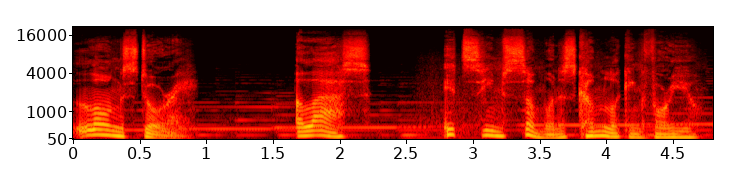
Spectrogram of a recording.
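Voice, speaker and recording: A man's voice: mid-range voice, very animated, measured pace, faint music behind. A male actor voicing a suave, sly, amused knight in a video game, with a playful, teasing delivery. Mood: sly amusement. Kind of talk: video game character dialogue.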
